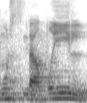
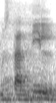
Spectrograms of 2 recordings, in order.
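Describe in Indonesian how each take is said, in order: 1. Bunyi t-nya tebal dan dipanjangkan. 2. Bunyi t-nya tipis dan ringan. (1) "tapi mustatil. Panjang to-nya" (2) "bukan pakai tak, bukan mustatil"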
